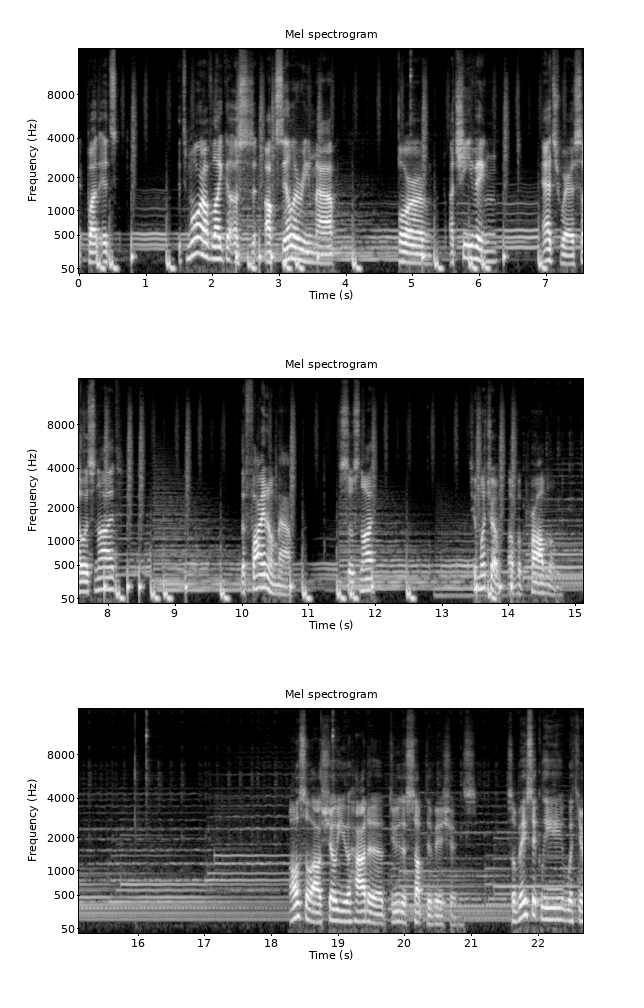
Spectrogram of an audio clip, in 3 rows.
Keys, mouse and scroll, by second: 10.8 middle click, 12.4 click, 13.3 click, 14.8 scroll up 2, 15.6 middle click, 19.6 click.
